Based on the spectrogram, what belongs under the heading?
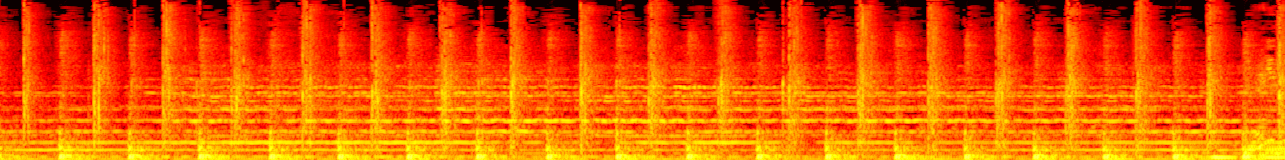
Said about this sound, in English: Won't you help us all out, please, and clap your hands.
